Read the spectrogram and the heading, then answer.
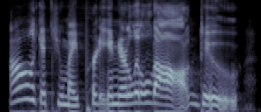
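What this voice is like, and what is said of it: Wicked Witch of the West impression. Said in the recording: “I can do an impression of her ... the Wicked Witch of the West”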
